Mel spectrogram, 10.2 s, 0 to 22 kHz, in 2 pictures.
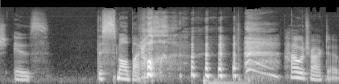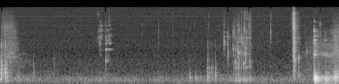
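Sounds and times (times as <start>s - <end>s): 
speech: 0.0s - 0.8s, 1.5s - 5.4s
laughter: 2.2s - 3.9s
liquid pouring and dripping as a drink is poured: 6.5s - 6.8s, 8.2s - 9.0s.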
